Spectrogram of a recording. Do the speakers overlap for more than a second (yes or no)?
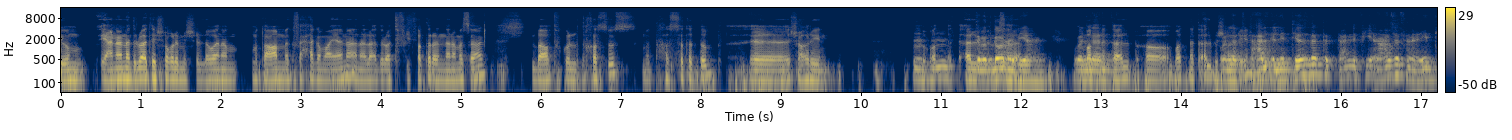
yes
